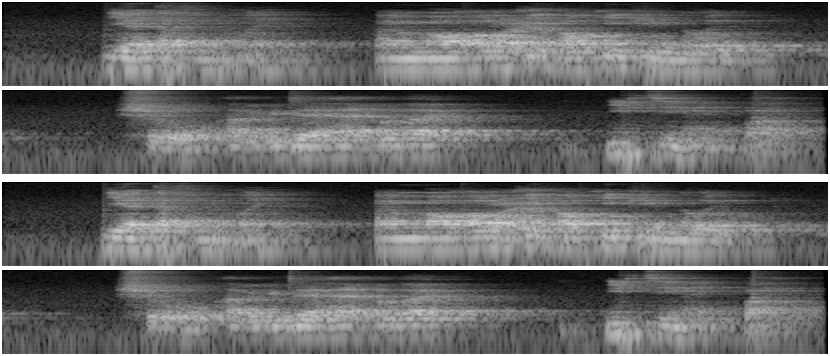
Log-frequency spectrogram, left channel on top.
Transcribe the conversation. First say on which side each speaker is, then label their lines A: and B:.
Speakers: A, on the right; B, on the right.
A: yeah, definitely. Um, I'll, I'll
B: all right
A: keep I'll keep you in the loop.
B: sure have a good day ahead bye bye
A: You too, mate. Bye.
